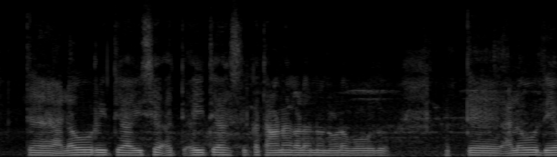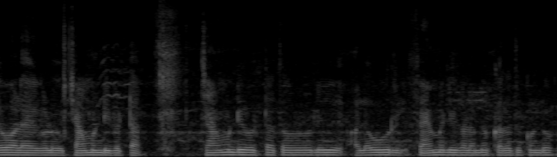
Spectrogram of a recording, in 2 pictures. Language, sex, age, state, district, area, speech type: Kannada, male, 18-30, Karnataka, Mysore, urban, spontaneous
